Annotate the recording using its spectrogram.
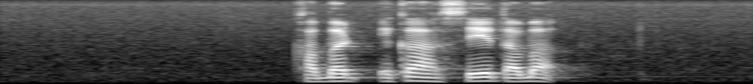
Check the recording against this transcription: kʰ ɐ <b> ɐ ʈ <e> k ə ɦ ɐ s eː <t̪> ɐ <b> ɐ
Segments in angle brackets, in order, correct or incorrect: correct, correct, correct, correct

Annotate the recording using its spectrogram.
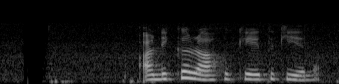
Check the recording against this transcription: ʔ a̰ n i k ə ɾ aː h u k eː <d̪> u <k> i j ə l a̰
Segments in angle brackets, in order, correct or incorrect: incorrect: t̪, correct

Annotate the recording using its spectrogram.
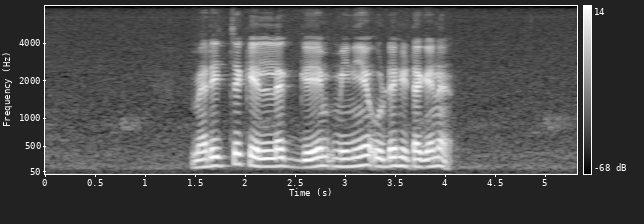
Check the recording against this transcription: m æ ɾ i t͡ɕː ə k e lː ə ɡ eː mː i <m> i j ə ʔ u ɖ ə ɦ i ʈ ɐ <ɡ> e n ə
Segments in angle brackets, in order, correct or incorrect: incorrect: n, correct

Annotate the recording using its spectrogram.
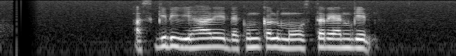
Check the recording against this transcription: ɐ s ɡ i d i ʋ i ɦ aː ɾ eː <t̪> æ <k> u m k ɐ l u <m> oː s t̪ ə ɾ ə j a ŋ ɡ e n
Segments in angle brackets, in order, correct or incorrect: incorrect: d̪, correct, correct

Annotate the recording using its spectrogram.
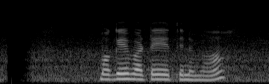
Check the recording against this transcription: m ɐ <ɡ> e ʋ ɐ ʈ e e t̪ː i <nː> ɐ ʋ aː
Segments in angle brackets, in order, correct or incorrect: correct, incorrect: n

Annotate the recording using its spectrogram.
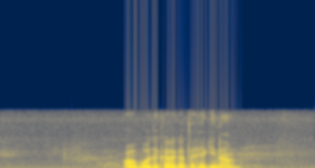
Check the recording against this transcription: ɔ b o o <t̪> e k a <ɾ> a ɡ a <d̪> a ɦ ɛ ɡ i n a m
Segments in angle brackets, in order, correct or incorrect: incorrect: d̪, correct, incorrect: t̪

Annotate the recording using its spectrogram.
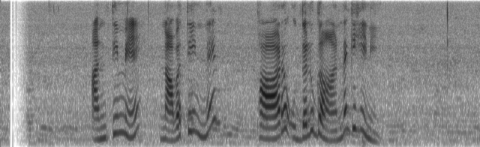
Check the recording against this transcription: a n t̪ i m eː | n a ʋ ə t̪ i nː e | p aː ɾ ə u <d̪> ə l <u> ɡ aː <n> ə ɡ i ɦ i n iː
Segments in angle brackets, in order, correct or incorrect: correct, correct, incorrect: nː

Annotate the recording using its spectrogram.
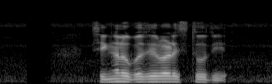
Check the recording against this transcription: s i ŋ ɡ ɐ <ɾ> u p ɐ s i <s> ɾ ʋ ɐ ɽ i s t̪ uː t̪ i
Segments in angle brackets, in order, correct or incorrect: incorrect: l, incorrect: none

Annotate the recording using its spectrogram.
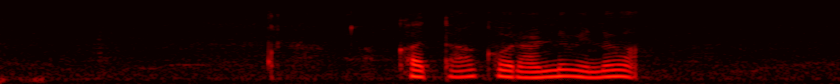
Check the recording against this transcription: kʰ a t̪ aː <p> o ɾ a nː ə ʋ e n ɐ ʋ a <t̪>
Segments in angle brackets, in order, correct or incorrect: incorrect: k, incorrect: none

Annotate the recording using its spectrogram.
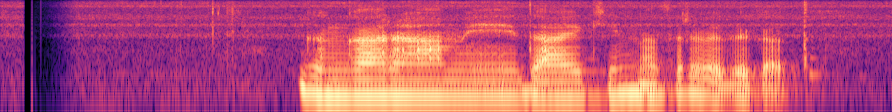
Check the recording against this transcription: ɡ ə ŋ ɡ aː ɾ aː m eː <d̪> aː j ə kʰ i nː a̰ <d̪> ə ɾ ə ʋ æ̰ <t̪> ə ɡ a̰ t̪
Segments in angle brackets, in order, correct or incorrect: correct, incorrect: t̪, incorrect: d̪

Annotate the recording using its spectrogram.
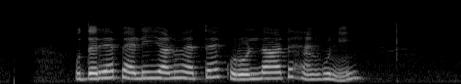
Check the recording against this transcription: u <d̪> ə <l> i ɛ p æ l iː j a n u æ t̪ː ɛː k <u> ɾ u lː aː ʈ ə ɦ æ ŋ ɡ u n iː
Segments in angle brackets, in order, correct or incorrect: correct, incorrect: ɾ, correct

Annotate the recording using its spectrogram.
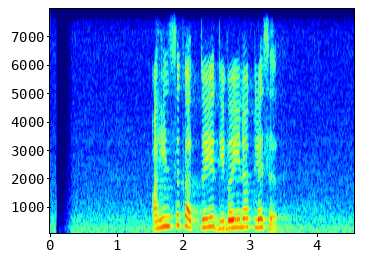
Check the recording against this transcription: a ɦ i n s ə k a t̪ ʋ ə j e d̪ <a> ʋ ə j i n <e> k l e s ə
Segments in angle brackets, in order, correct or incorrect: incorrect: i, incorrect: a

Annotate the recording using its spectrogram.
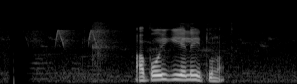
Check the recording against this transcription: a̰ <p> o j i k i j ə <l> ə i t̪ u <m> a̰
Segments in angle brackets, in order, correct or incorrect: correct, correct, incorrect: n

